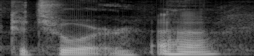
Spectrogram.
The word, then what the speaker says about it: Couture: to anything but yeah the right way to pronounce it is Couture okay perfect so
